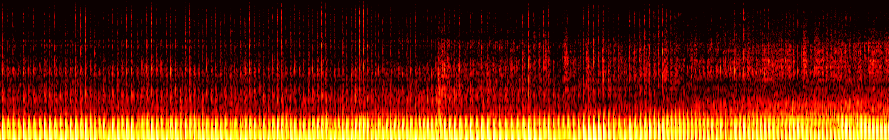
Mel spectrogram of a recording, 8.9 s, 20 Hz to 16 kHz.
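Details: 1983 Honda Big Red ATC200e three-wheeler, 200cc four-stroke single with chain drive, ridden on a lawn with idle set high: a steady engine note over a rough rasping grind, the chain rubbing on the skid plate; a new chain and sprocket are needed.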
